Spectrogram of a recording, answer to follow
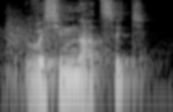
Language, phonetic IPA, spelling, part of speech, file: Russian, [vəsʲɪˈmnat͡s(ː)ɨtʲ], восемнадцать, numeral, Ru-восемнадцать.ogg
- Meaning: eighteen (18)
